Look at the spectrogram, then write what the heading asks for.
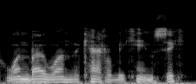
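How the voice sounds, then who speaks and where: An actor playing a sick, troubled farmer in a 1950s radio drama, speaking in a weak, halting way. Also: male voice, mid-range voice, little pitch movement, dry recording, close to an everyday voice. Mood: weary, troubled. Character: ailing, weary male Caribbean farmer, troubled and earnest. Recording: dull old radio recording.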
